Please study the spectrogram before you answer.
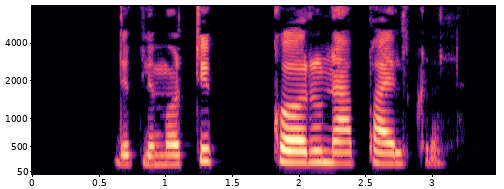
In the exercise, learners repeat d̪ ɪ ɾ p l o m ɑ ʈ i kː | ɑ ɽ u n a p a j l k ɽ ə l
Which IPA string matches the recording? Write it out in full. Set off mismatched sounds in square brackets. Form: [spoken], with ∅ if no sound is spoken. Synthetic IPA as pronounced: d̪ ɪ [∅] p l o m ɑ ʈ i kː | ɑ [ɾ] u n a p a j l k ɽ ə l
